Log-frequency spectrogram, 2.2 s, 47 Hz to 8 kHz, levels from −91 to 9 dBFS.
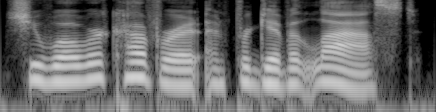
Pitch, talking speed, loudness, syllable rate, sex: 175 Hz, 220 wpm, -16 LUFS, 6.0 syllables/s, female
